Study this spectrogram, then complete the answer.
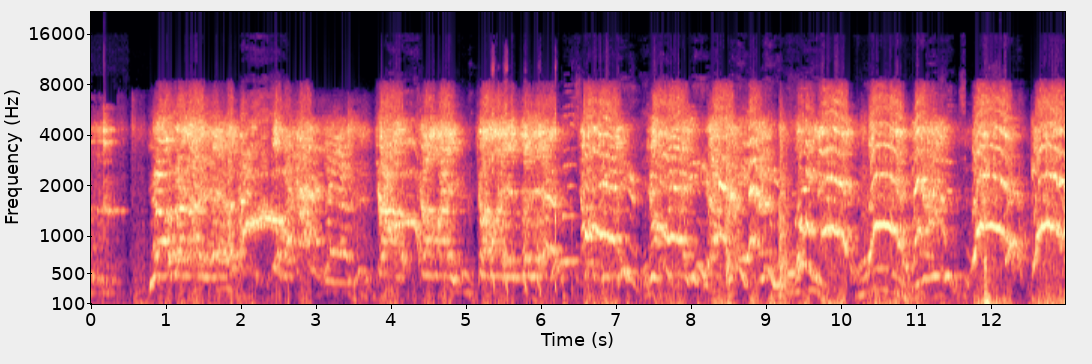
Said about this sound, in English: I know a lot of yelling in the soundtrack today, but that's all I have for you today.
